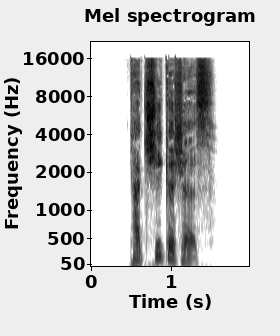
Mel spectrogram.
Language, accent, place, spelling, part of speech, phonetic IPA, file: German, Germany, Berlin, tadschikisches, adjective, [taˈd͡ʒiːkɪʃəs], De-tadschikisches.ogg
- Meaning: strong/mixed nominative/accusative neuter singular of tadschikisch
